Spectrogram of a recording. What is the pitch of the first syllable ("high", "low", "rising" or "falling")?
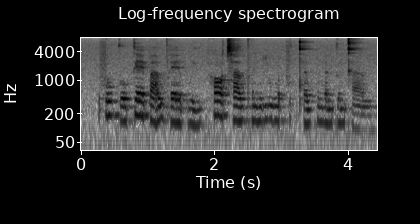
high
